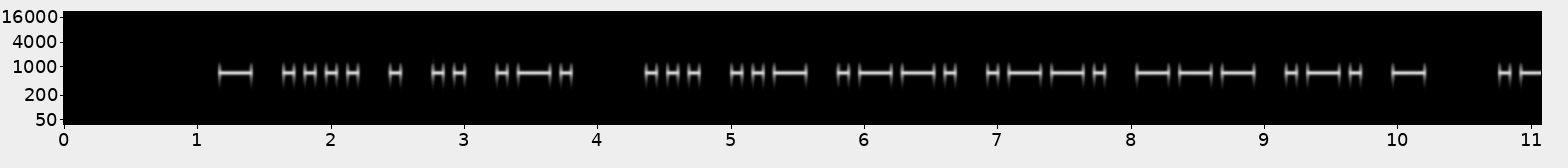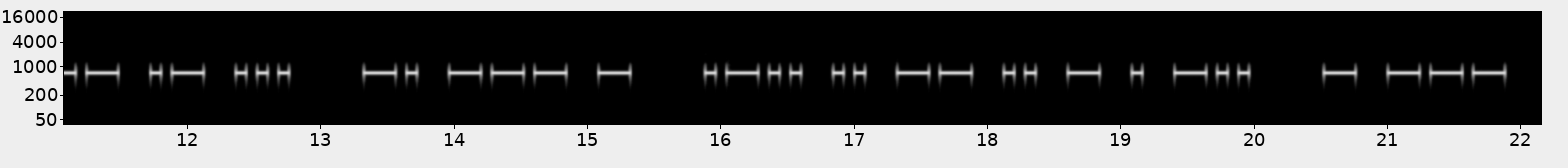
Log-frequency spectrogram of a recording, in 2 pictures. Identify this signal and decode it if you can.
Morse code, heard as a keyed tone, about 15 wpm, 700 Hz. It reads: THEIR SUPPORT WAS NOT LIMITED TO
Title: Sentences from Top 1000 Words - Review Part 6 - 15wpm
